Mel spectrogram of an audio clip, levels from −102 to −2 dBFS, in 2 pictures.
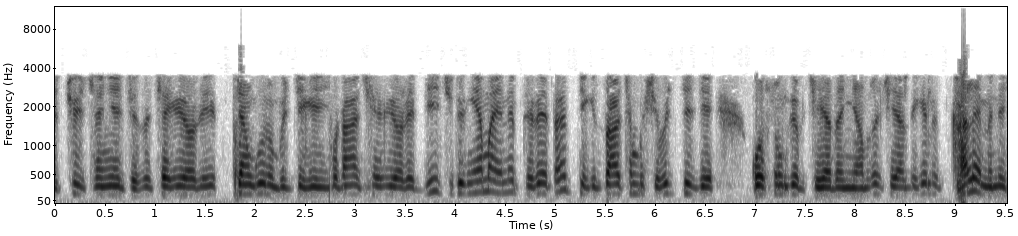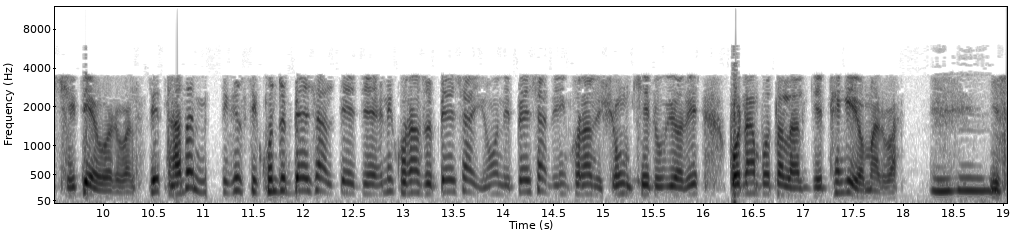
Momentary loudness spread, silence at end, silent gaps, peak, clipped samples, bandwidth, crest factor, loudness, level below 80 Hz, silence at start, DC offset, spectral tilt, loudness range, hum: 10 LU; 0 s; none; 0 dBFS; under 0.1%; 6 kHz; 18 dB; -19 LUFS; -58 dBFS; 0 s; under 0.1%; -7.5 dB/octave; 5 LU; none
